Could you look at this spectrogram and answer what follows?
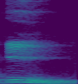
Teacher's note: देखिए आपकी जीभ जो है आपके तलुए में पीछे सट रही होगी। आपकी जीभ आपके तलुए में पीछे ऊपर की ओर, ई।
